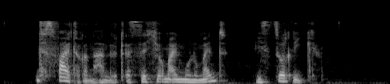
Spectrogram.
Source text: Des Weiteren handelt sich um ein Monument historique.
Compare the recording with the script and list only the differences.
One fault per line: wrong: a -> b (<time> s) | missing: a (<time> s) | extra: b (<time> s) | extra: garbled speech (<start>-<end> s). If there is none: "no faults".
extra: es (1.3 s)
